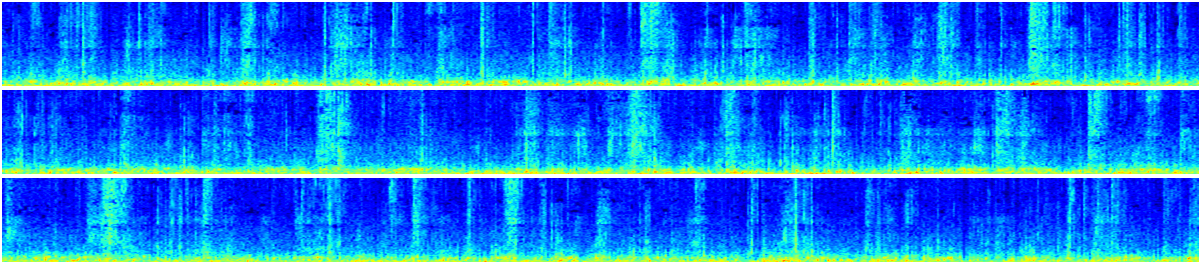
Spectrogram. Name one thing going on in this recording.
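Wheels clatter over rail joints on a bridge.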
